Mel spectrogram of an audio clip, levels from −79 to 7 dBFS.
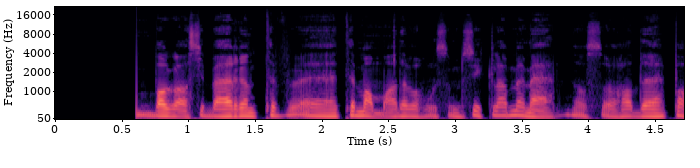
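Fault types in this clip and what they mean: Cut-off start: capture began late, so the speech opens mid-sound. The first 0.61 s is digital silence, and at 0.61 s the signal jumps straight in at full level with no natural attack or fade, as if the opening was chopped off.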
